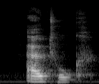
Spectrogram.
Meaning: backwater (a remote, isolated place that is perceived as primitive, godforsaken and backward)
- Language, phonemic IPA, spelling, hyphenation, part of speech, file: Dutch, /ˈœy̯t.ɦuk/, uithoek, uit‧hoek, noun, Nl-uithoek.ogg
